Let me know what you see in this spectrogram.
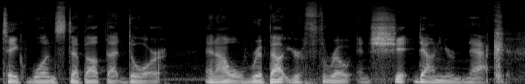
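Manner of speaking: overdone, too-deep demonic horror-movie voice. Retelling what the girlfriend said to stop the speaker leaving: too-deep horror voice. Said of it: "she says in that too deep horror voice".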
